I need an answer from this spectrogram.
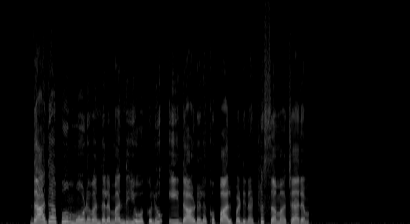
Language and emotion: Telugu, neutral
